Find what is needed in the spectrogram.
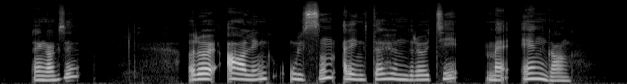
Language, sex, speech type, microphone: Norwegian, female, read, Sennheiser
